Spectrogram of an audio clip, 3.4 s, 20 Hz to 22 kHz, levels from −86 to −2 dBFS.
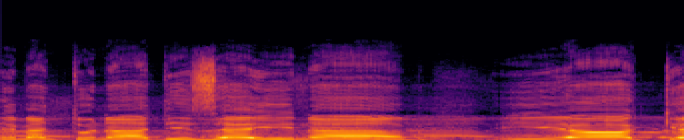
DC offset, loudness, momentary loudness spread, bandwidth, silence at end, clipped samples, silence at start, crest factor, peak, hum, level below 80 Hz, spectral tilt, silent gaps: under 0.1%; -18 LUFS; 18 LU; 14.5 kHz; 0 s; under 0.1%; 0 s; 16 dB; -4 dBFS; none; -66 dBFS; -2.5 dB/octave; none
